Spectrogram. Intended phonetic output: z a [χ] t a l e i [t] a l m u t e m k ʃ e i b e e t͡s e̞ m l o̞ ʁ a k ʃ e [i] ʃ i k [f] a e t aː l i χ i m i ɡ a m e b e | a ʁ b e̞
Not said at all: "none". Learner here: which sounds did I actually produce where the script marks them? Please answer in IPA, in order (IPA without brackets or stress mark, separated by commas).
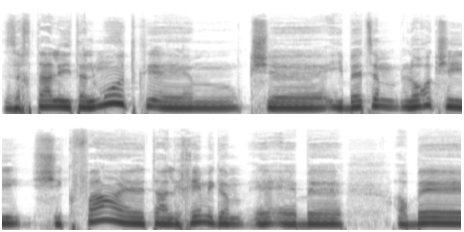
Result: χ, t, i, f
